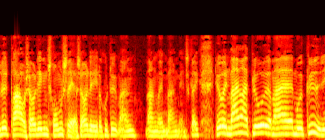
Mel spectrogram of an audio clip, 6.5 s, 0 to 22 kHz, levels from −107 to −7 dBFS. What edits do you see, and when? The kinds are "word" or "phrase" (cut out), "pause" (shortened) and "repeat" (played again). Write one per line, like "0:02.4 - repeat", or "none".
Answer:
0:01.9 - phrase
0:03.3 - word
